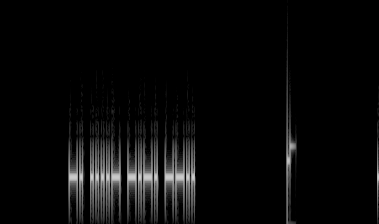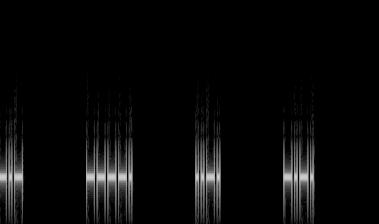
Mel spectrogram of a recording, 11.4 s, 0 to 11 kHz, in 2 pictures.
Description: Morse code, heard as a keyed tone, about 30 wpm, spaced as for 13 wpm, 700 Hz. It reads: N4CZ K9FC
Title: USA Call Signs - 4 Characters - 8x Character Spacing - 30wpm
